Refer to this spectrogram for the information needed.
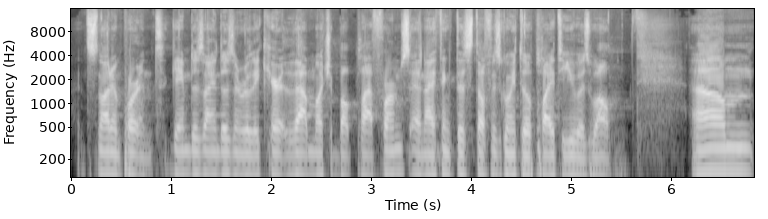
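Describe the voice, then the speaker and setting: In a very clean recording with a silent background, a man of medium pitch speaks with a non-native accent. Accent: non-German foreign. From Sweden. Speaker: game designer. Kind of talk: lecture.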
